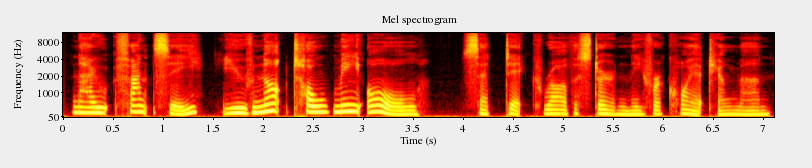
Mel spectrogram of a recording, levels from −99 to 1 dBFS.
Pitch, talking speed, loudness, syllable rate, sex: 185 Hz, 135 wpm, -19 LUFS, 3.3 syllables/s, female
